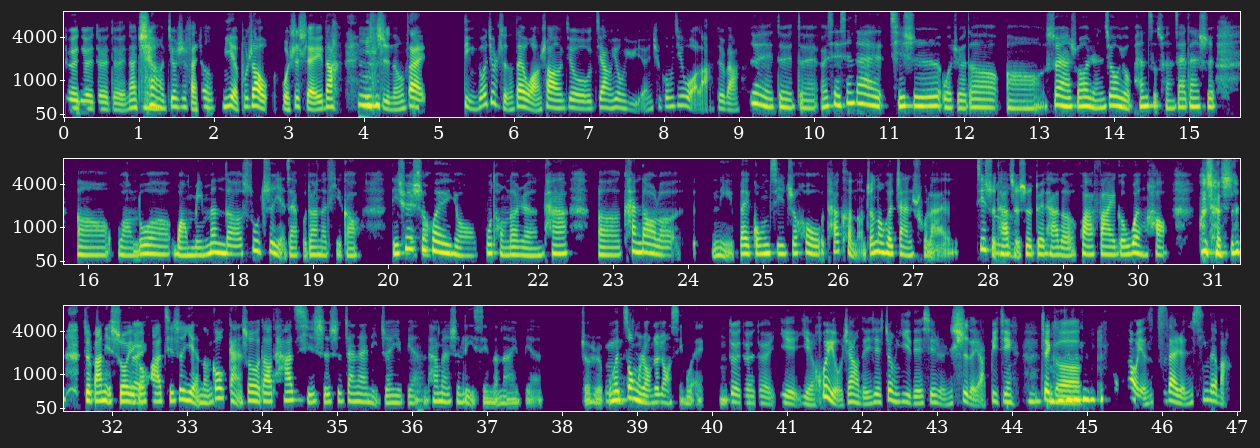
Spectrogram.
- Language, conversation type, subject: Chinese, podcast, 社交媒体怎样改变你的表达？
- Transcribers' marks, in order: laughing while speaking: "这样"; chuckle; laughing while speaking: "那"; tapping; laughing while speaking: "或者是"; laughing while speaking: "毕竟"; other background noise; chuckle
